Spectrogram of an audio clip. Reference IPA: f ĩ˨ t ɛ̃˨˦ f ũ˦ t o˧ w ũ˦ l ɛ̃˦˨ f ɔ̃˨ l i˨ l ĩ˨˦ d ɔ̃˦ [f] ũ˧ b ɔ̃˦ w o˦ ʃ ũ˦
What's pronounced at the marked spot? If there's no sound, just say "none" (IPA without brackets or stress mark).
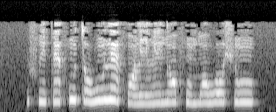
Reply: f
